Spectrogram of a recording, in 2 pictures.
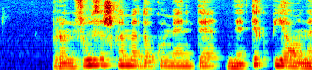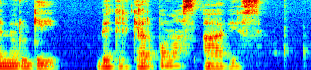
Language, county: Lithuanian, Šiauliai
